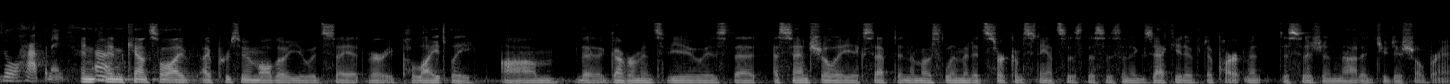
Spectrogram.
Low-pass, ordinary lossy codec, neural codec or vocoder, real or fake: 7.2 kHz; Opus, 32 kbps; none; real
